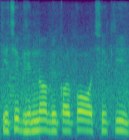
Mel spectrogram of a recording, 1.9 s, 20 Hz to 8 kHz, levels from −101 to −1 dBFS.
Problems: constant background noise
